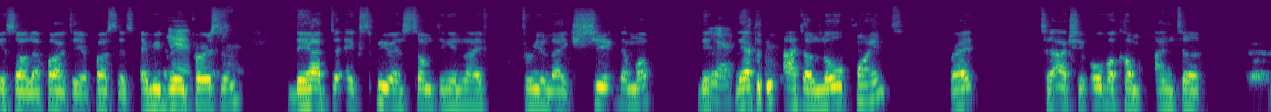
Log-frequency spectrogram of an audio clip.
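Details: Adult man speaking; Normal speech.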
